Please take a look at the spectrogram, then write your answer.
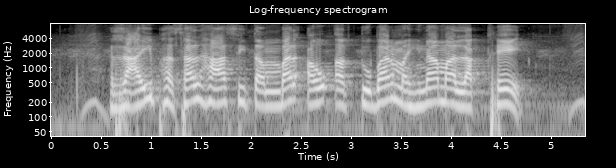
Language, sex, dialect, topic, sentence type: Chhattisgarhi, male, Eastern, agriculture, question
